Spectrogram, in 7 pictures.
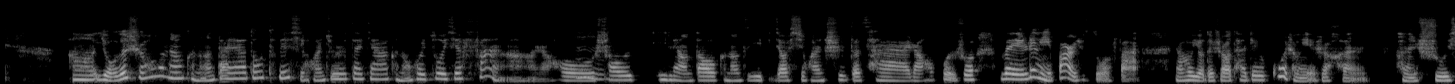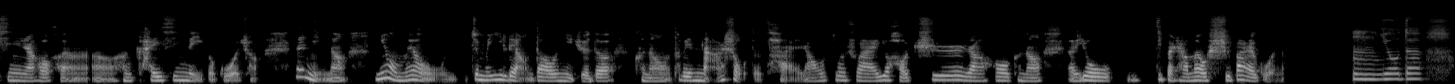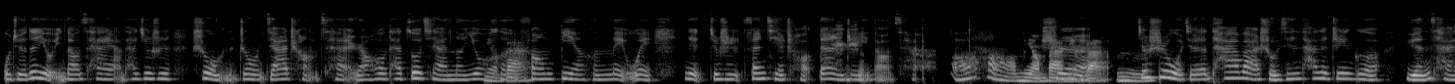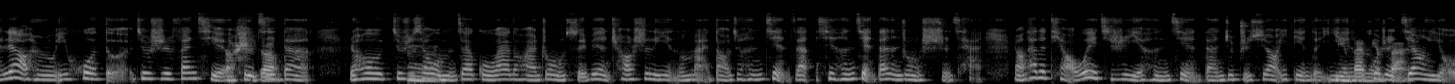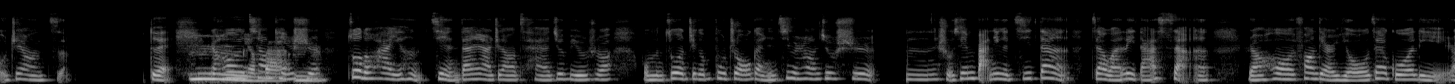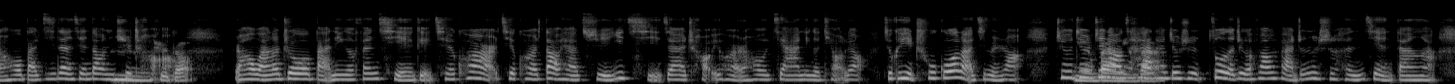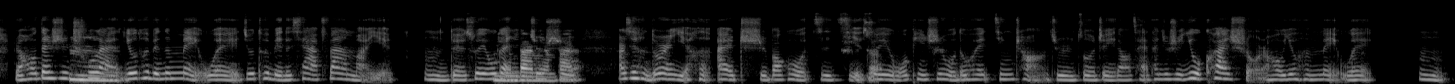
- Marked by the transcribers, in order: other background noise; "些" said as "一些"
- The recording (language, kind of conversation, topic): Chinese, podcast, 你有没有一道怎么做都不会失败的快手暖心家常菜谱，可以分享一下吗？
